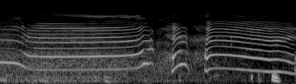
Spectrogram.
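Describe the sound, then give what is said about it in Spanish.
A voice imitates the whimpering of a dog being beaten: a long, high, steady whine that bends upward, two short yelping squeaks, then another drawn-out whine slowly sliding lower. No speech. “Va a venir la perra municipal, eh, pensando que estamos golpeando al perro.”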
